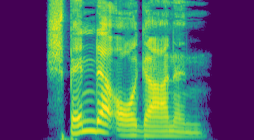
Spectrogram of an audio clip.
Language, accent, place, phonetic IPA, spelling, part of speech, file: German, Germany, Berlin, [ˈʃpɛndɐʔɔʁˌɡaːnən], Spenderorganen, noun, De-Spenderorganen.ogg
- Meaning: dative plural of Spenderorgan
